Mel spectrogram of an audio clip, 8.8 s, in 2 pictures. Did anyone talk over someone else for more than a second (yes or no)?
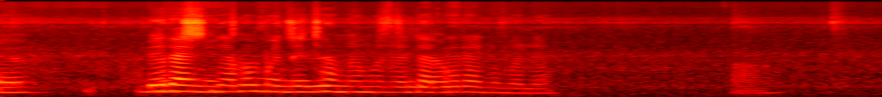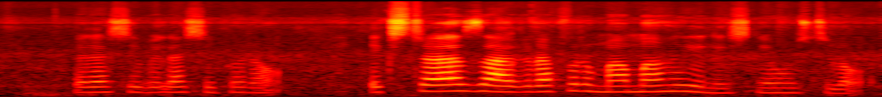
yes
